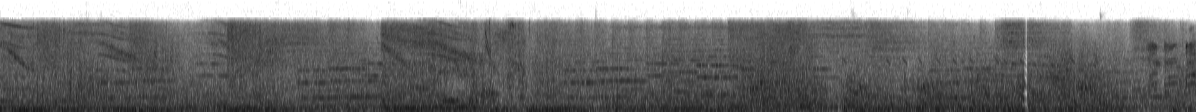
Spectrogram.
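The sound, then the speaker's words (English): Rocket explosions in a Star Wars battle scene over Mandalore: dense, continuous action sound with many booms and crashing blasts, and voices speaking over the noise. “Check this clip out. Rockets! Rockets! I see them!”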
